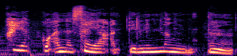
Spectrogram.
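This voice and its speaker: A woman's voice: fairly high pitch, normal speed, close to an everyday voice. A woman playing a cruel, short-tempered rich wife with a Filipino accent, scolding and domineering in a melodrama. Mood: menacing. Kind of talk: melodramatic audio drama acting. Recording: music behind the voice.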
